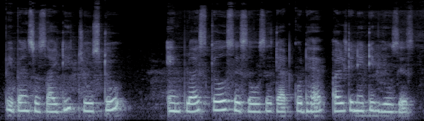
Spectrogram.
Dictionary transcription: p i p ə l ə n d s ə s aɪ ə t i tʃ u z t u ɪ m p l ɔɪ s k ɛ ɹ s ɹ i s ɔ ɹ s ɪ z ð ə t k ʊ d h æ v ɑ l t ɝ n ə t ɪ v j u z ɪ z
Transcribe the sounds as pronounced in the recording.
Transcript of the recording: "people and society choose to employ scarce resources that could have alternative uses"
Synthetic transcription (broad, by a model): p i p ə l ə n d s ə s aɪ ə t i tʃ u z t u ɪ m p l ɔɪ s k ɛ l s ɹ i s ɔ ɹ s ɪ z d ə t k ʊ d h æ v ɑ l t ɝ n ə t ɪ v j u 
